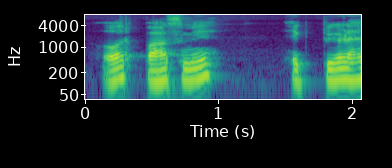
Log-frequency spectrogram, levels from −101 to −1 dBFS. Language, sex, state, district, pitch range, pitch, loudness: Hindi, male, Jharkhand, Palamu, 120-140 Hz, 125 Hz, -18 LUFS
